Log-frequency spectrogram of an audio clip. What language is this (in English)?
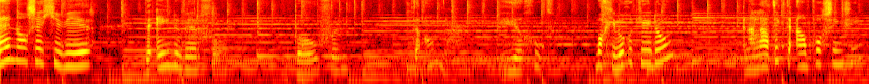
Dutch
